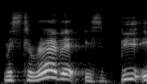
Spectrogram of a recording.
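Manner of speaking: ordinary delivery, nothing marked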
